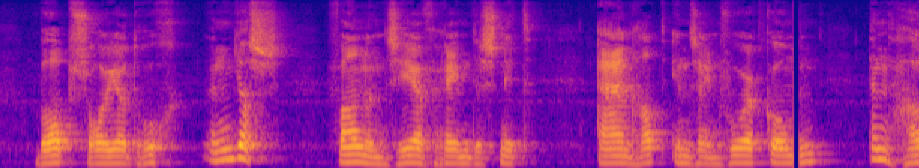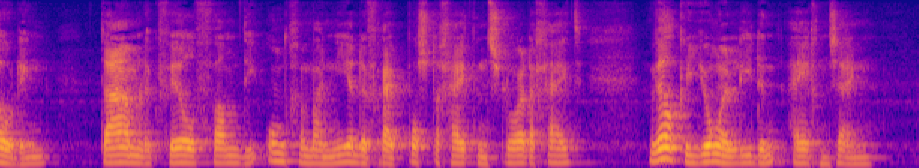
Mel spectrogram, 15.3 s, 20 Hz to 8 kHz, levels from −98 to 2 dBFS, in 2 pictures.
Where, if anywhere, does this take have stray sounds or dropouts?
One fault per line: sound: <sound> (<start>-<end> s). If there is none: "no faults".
sound: dropout (6.6-6.7 s)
